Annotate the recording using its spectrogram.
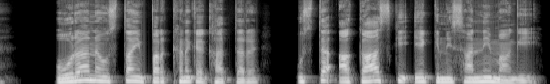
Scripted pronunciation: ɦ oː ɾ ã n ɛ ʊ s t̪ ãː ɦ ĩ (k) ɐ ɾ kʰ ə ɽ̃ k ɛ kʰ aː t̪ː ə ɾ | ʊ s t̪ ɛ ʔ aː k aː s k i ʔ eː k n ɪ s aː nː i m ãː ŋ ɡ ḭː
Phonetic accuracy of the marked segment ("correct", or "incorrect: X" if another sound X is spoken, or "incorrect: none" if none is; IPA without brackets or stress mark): incorrect: p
